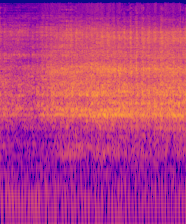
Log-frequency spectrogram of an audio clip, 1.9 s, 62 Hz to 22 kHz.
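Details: Kamco Saturn/Iron Man toy robot from the early 1980s, run after bending and scraping a battery contact so it pushes on the rod: bright, steady whirring rattle of small plastic gears for nearly two seconds, then stops; gearbox runs freely.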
